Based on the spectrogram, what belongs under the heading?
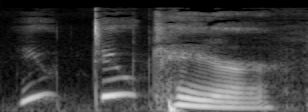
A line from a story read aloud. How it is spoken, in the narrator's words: she exclaimed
